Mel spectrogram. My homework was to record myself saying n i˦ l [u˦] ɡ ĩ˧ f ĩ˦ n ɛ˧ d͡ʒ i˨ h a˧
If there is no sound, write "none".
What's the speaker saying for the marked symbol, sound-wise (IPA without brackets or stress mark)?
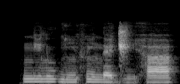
u˦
